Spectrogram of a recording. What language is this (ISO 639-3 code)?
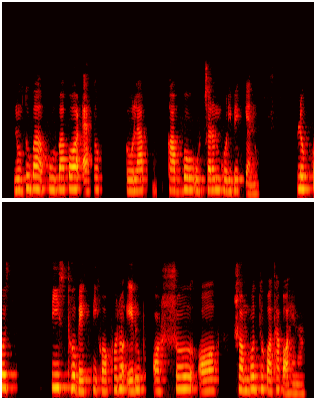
ben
